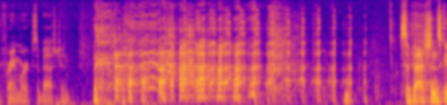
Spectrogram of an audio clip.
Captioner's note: laughter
